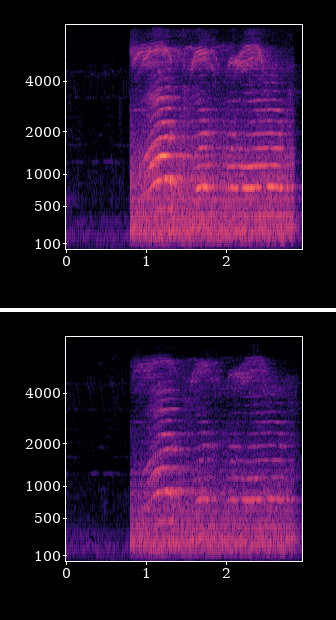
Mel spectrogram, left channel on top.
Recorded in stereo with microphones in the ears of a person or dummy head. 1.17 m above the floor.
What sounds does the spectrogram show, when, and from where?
0.8 s a shout: 55° left (ahead or behind), 1.0 m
